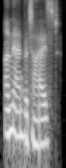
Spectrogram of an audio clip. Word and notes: unadvertised: Indian

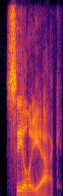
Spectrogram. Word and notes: celiac: American English

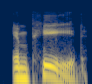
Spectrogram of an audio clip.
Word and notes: impede: American English

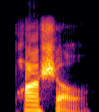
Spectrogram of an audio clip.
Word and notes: partial: American English

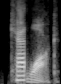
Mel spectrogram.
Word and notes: catwalk: American English

